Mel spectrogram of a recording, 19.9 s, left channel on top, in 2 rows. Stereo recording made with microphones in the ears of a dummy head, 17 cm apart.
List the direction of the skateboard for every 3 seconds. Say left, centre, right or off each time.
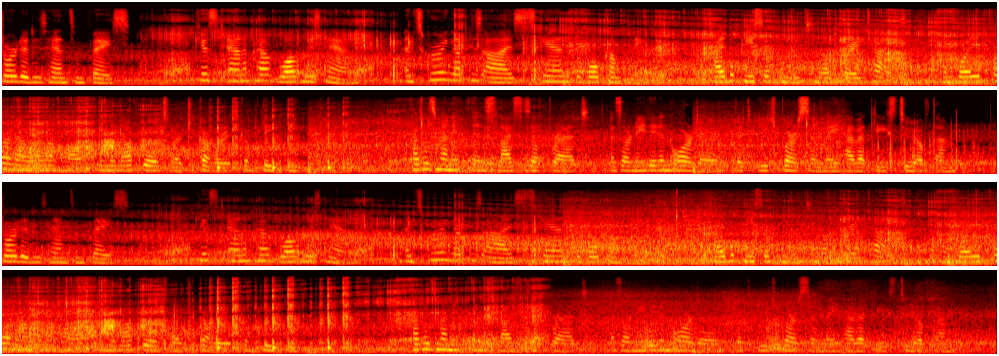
left, left, left, centre, right, right, off.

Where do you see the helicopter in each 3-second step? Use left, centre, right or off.
right, right, centre, left, left, left, left.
